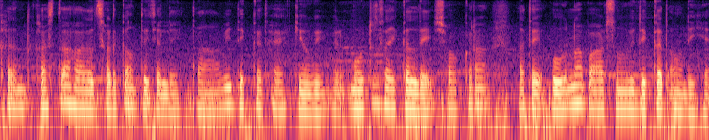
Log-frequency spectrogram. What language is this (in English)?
Punjabi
